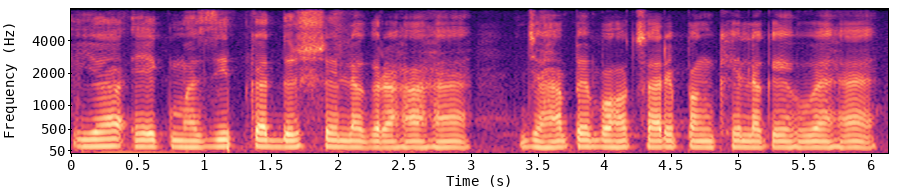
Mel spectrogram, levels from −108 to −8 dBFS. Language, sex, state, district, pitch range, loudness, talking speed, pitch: Hindi, male, Jharkhand, Ranchi, 125-140 Hz, -17 LUFS, 155 wpm, 130 Hz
